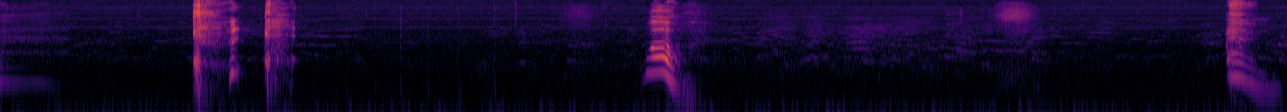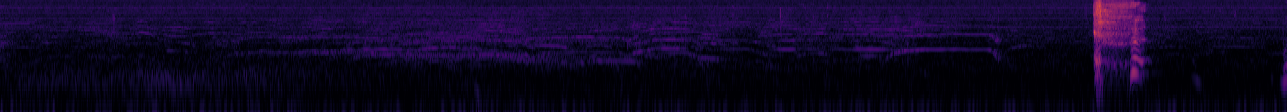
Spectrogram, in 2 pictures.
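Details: Five sharp, separate coughs over about twenty seconds, with faint room noise between them, from a speaker at a political rally who jokes about being allergic; a coughing fit.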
